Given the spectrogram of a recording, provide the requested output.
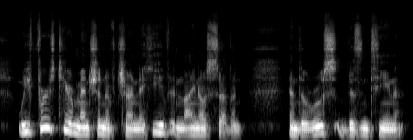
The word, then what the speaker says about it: Chernihiv: Our first stop is Chernihiv, a city that is in the northwestern part of Ukraine. It was previously known by its Russified name of Chernigov, but we will use its Ukrainian pronunciation.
